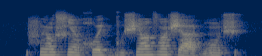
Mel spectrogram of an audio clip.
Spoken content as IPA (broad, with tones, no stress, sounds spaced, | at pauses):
f ĩ˧ lˠ ɕ ɛ̃˧˩ χʷ ɛ˧˩ lʲ ɡ u˧˩ ʃ ɾ ẽ˥ zˤ õ˥ ʃ a˧˩ ɡ õ˥˧ ʃ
